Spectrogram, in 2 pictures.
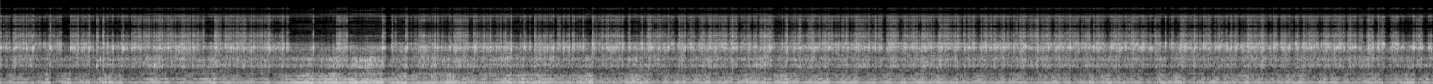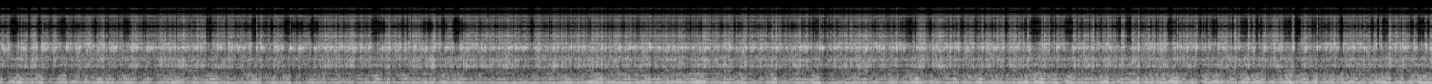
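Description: Tricopter's electric motors and propellers buzzing steadily in flight, heard close from the camera on the craft itself, with a slight change in pitch a few seconds in.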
